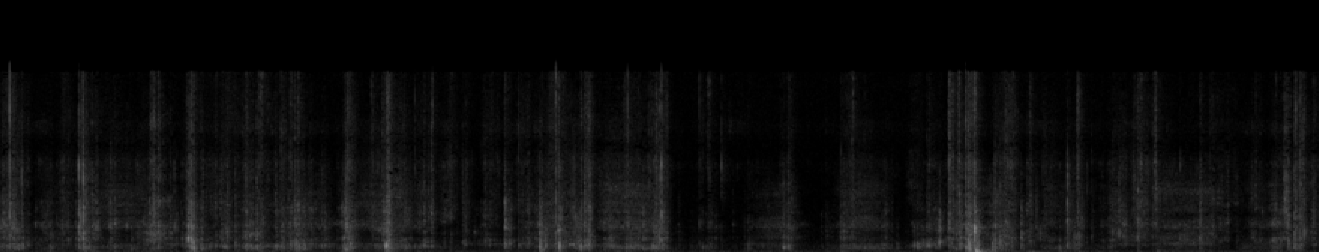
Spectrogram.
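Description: Yellow origami paper crinkling and rustling in the fingers as a paper butterfly's antenna is pinched thin and bent outward: faint, irregular crackles, with one louder crackle near ten seconds in.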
